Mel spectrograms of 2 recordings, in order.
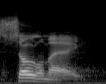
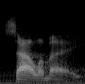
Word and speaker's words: Salome: And so if you're getting all confused on that, if you get an old King James and you look at it, you'll see the accent is on the L-O, Salome. And so that's why us old people call that way.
